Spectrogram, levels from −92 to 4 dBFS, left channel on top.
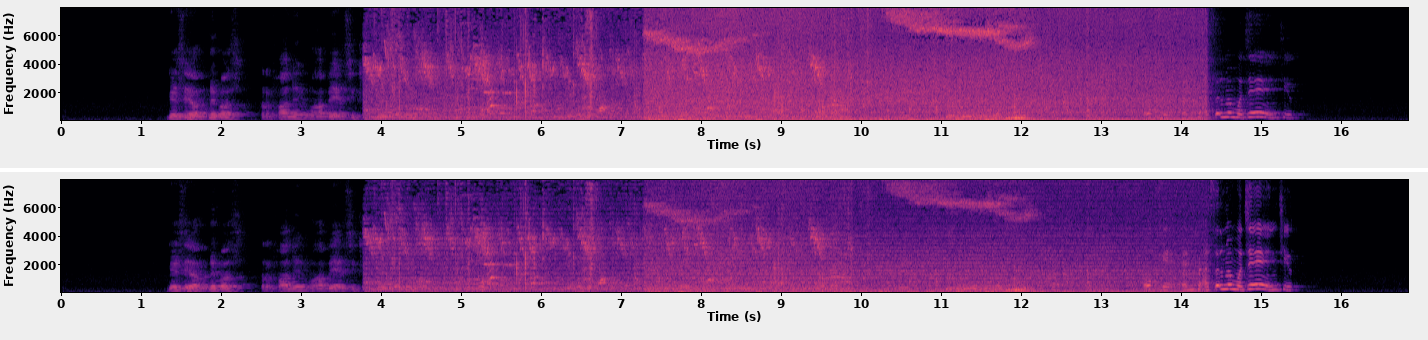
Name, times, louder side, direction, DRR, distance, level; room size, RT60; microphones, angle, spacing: voice 1, 1.3-2.2 2.5-4.8 6.1-10.0 10.3-12.0, left 1 dB, 45° left, 0 dB, 2.2 m, -49 dB
sound 1, 3.8-9.9, left 3 dB, 20° left, 0.5 m, -39 dB
voice 2, 5.2-5.6 12.4-12.6 13.5-15.4, right 5 dB, 75° right, 16 dB, 0.5 m, -42 dB
sound 2, 7.3-14.3, left 6 dB, 80° left, 0.6 m, -37 dB
15.0 x 5.1 x 5.0 m, 0.66 s
head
